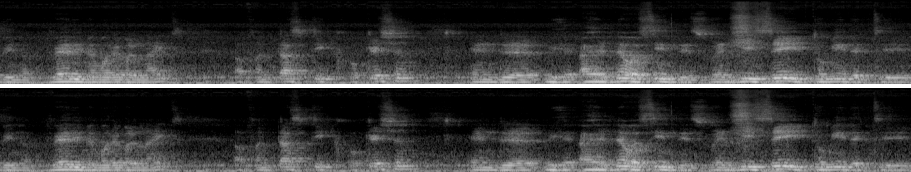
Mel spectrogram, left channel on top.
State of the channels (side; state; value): both; normal; correlation 0.86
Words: a very memorable night, a fantastic occasion. And I had never seen this. When he said to me that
